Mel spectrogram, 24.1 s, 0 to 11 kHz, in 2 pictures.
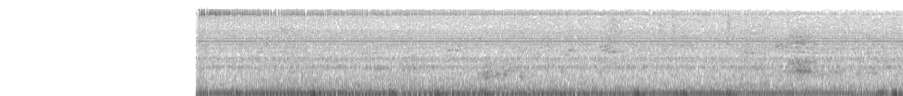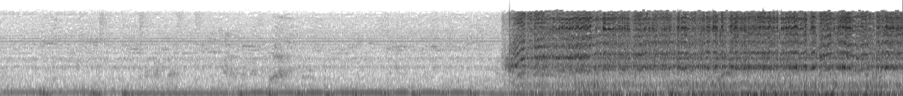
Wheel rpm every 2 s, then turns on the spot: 0, 0, 0, 0, 0, 0, 0, 0, 0, 90, 220, 230.
none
